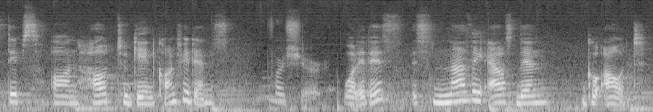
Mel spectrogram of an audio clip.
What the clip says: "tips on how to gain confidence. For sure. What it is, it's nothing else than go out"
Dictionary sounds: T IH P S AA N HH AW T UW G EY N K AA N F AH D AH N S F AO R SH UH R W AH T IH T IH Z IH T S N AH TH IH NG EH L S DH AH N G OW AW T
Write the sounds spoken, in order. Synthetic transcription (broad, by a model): T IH P S AA N HH AW T UW G EY N K AA N F AH D AH N S F AO R SH UH R W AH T IH T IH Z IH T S N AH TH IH NG EH L S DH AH N G OW AW T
